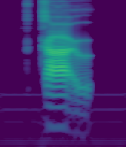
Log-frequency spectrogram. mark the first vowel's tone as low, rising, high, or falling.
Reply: falling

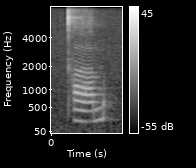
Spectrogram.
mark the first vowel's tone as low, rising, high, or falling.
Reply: rising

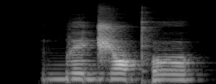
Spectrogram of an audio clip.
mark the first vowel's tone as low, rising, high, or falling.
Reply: high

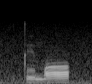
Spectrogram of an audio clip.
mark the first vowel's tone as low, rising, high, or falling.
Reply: low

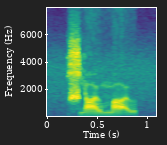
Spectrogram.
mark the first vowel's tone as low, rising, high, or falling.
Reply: rising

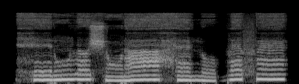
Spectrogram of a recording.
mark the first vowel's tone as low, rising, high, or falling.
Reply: low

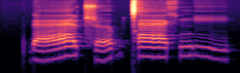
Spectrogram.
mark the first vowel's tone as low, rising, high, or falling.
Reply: rising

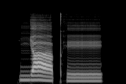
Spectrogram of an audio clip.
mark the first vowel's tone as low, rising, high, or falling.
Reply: falling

